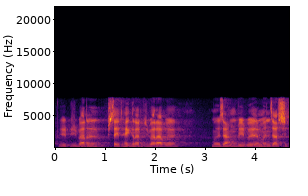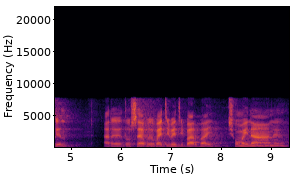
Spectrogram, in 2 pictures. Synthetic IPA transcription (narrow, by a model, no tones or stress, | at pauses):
b̥ibibaɾɯbi̥stajtʰajɡɯɾabibaɾabɯ | mɯzaŋbibɯmɯnzasiɡɯn | aɾɯdɔsaabɯbajdibajtibaɾbajsɔmajnanɯ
